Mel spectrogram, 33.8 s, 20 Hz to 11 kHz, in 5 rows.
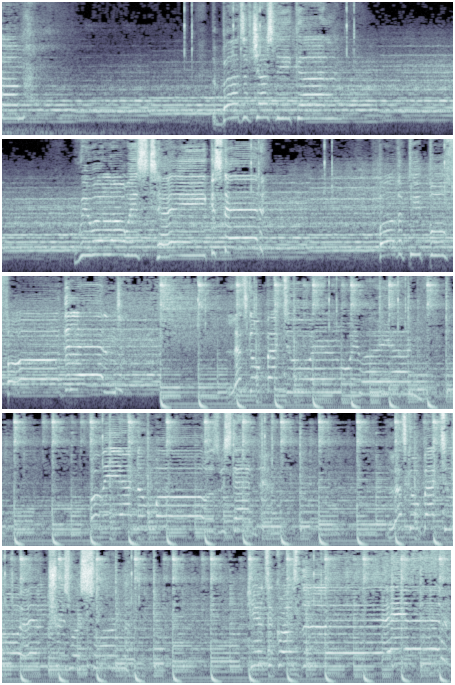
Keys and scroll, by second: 33.5 ctrl+t.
